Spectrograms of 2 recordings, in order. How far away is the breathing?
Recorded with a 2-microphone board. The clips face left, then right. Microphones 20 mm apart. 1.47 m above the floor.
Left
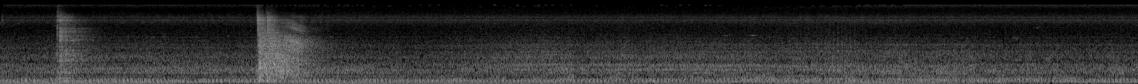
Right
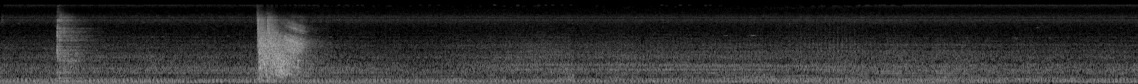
No breathing in this recording.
